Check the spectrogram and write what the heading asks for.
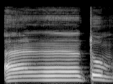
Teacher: نون ساکن کے بعد آگے تا ہے، تو یہاں پہ اخفا کا قاعدہ اپلائی ہو رہا ہے، چھپا کر غنہ کریں گے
